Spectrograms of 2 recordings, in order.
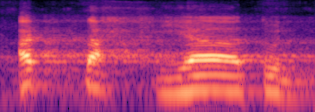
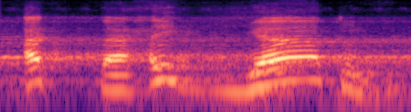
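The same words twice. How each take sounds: First: One letter is said with no vowel after it. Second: Each letter keeps its vowel, with a doubled ya. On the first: The speaker calls it wrong. "mati sukun salah" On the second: The speaker calls it right. "Yang betul"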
